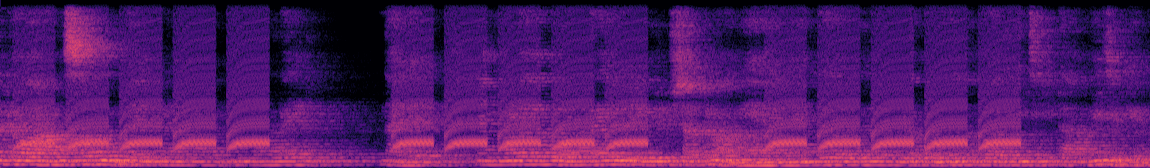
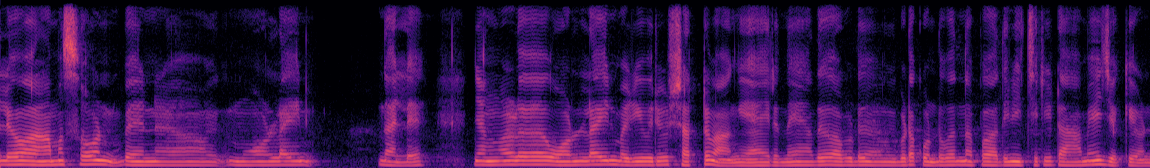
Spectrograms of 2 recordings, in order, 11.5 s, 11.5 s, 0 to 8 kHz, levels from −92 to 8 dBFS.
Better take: second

